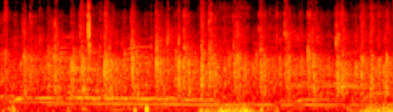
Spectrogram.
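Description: An audience claps to welcome two people up to the front at a church gathering, with a steady patter of applause throughout.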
